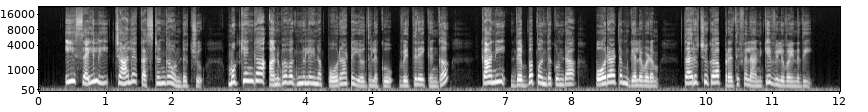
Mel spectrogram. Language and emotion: Telugu, neutral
